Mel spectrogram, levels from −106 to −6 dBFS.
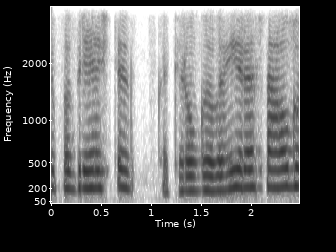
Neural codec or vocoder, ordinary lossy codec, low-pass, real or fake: vocoder, 22.05 kHz, 80 mel bands, WaveNeXt; Opus, 32 kbps; 3.6 kHz; fake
